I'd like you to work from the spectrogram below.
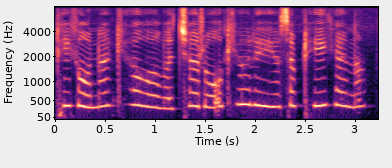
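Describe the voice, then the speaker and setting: A woman's voice: very high-pitched, little pitch movement, normal speed, warm tone, voice pushed up. A woman voicing a protective, hot-tempered young woman in love, who stammers when upset. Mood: doting.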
